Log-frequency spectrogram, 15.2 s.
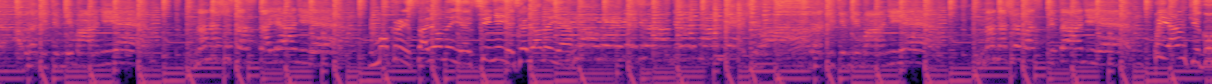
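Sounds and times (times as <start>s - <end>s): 
music loop: 0.0s - 15.1s.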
